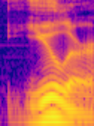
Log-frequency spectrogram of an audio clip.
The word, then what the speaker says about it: Euler: Which, yeah, it's actually E-U-L-E-R. Many people pronounce it Euler if they've never, but it's Euler.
